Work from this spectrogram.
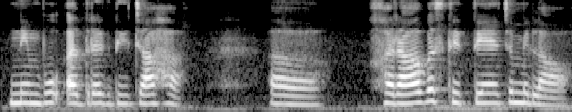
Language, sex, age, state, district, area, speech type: Dogri, female, 18-30, Jammu and Kashmir, Reasi, rural, read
